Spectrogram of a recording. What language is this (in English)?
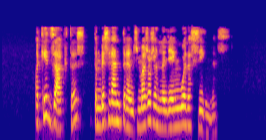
Catalan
